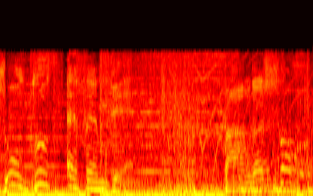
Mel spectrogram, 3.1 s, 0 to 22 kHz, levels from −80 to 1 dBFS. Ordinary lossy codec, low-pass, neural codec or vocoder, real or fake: none; 7.2 kHz; none; real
